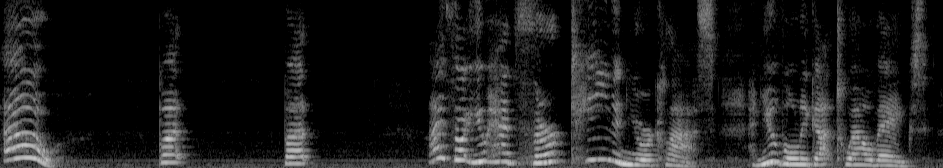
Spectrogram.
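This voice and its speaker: A woman voicing a teasing, know-it-all big brother in a high, needling voice. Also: lively intonation, extremely slow, long pauses, heavily acted. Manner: squeaky, needling. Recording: distant from the mic.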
